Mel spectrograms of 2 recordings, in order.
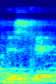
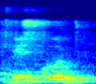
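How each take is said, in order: First: The u is silent in the second syllable. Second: The u is sounded in the second syllable. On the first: The speaker calls it right. "ये यहाँ silent रहता है, इसलिए ये यहाँ बिस्किट पढ़ा जाता है" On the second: The speaker calls it wrong. "बताते हैं बिस्कुट ... ऐसा नहीं है"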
